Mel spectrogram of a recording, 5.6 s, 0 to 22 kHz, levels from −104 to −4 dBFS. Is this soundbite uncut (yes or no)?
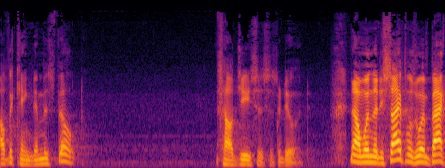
no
